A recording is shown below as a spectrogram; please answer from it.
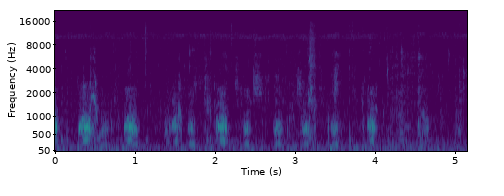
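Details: A sow in labor, giving birth, grunts steadily. Short, muffled, low grunts repeat about twice a second in an even rhythm over a soft background hum.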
